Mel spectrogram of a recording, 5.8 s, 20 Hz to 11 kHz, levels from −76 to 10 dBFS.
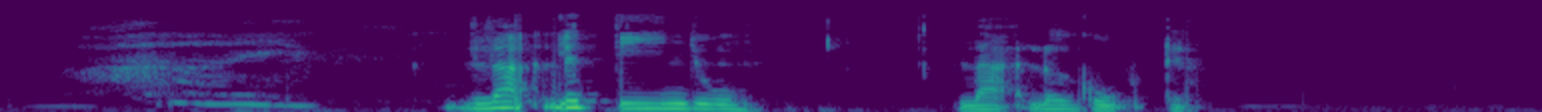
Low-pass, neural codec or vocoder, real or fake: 7.2 kHz; none; real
